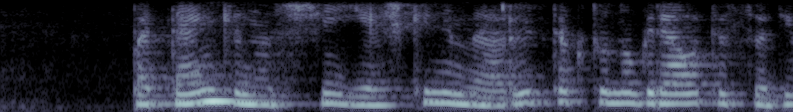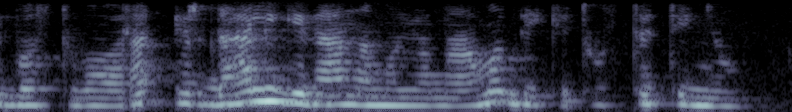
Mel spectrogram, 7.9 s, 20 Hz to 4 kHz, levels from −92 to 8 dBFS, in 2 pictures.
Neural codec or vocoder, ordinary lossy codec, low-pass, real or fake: none; Opus, 32 kbps; 3.6 kHz; real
